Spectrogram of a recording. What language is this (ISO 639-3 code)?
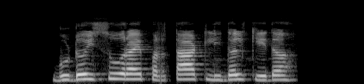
pus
